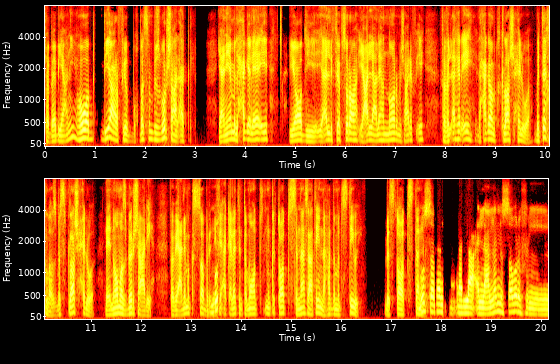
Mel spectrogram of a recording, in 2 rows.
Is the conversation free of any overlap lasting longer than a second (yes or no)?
yes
